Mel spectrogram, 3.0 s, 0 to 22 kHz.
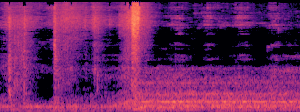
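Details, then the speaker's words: Ford Ka 1.0 2008: steady rough rumble with a faint hum from a spinning wheel; strong wheel bearing noise on both wheels. "As duas rodas fazem bastante barulho de rolamento."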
